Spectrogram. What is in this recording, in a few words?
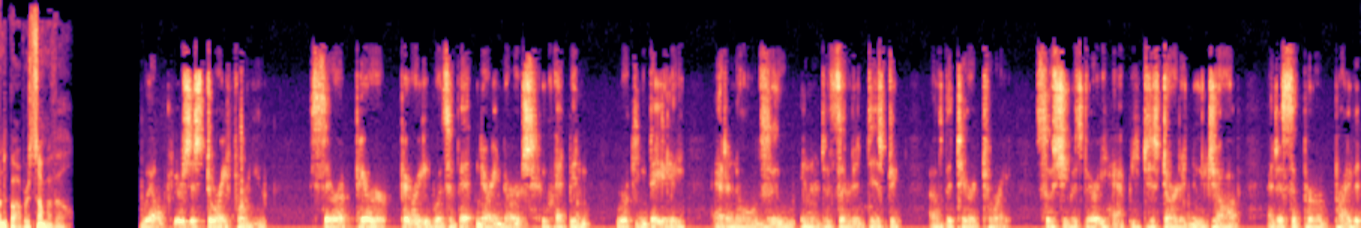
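colorado, International Dialects of English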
